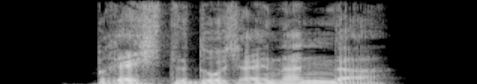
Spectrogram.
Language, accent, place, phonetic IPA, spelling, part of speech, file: German, Germany, Berlin, [ˌbʁɛçtə dʊʁçʔaɪ̯ˈnandɐ], brächte durcheinander, verb, De-brächte durcheinander.ogg
- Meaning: first/third-person singular subjunctive II of durcheinanderbringen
